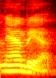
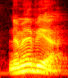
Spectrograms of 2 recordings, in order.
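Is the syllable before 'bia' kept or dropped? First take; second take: dropped; kept. First: The word is said with one syllable dropped. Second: The word is said with all four syllables. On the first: The speaker calls it wrong. "as Trump says" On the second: The speaker calls it right. "Namibia, not Nambia"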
